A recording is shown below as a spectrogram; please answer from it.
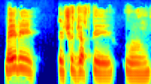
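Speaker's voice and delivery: ordinary delivery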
